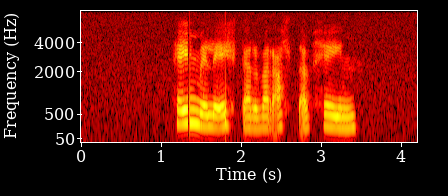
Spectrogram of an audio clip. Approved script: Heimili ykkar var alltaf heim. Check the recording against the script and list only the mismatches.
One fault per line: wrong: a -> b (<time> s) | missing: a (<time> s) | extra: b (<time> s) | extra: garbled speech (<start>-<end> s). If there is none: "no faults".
no faults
